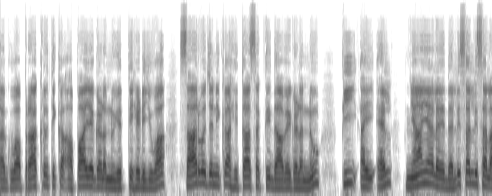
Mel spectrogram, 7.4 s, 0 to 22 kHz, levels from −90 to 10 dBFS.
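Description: Across the whole recording the speech sounds rough and grainy, with a noisy texture laid over the tonal parts of each sound rather than a watery swirl. The bandwidth stays wide, with nothing above 20.4 kHz. This is likely Opus compression at a low rate, fitting about 24 kbps, in its full-band music mode, where starved bands are filled with folded or noise-like content, so the damage stays plainly audible throughout.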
